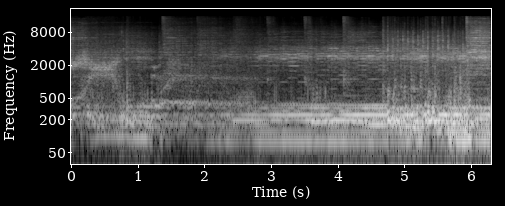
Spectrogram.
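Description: Live rock band playing electric guitars and drums. The music thins out about two seconds in, then builds back louder with held guitar chords.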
